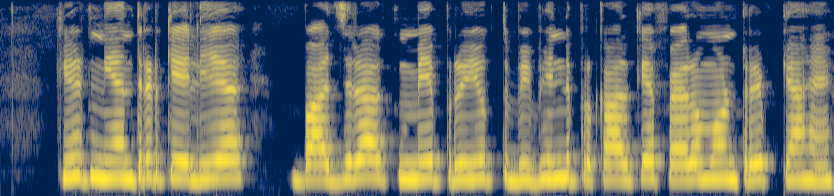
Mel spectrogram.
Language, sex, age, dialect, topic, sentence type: Hindi, female, 18-24, Awadhi Bundeli, agriculture, question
